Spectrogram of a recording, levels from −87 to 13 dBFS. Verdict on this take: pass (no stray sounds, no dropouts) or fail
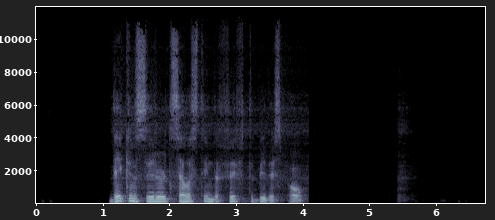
pass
